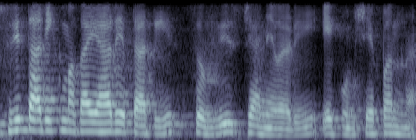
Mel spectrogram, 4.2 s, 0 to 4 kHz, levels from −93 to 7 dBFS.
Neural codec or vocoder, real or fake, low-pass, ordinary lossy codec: codec, 16 kHz, 2 kbps, X-Codec, HuBERT features, trained on balanced general audio; fake; 3.6 kHz; none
